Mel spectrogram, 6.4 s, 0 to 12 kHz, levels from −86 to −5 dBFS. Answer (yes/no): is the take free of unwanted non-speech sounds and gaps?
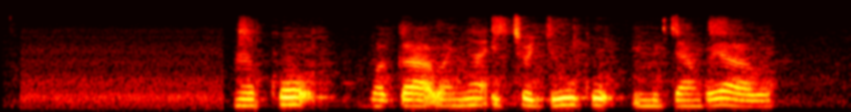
yes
